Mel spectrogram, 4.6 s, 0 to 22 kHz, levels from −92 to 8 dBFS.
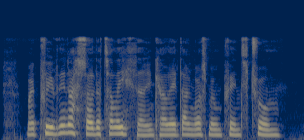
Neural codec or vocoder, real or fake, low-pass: codec, 16 kHz, 4 kbps, FreqCodec, larger model; fake; 7.2 kHz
